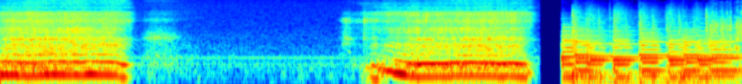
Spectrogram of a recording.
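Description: A person snores loudly, two long rattling snores separated by a quiet breath, before the sound cuts abruptly to music.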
